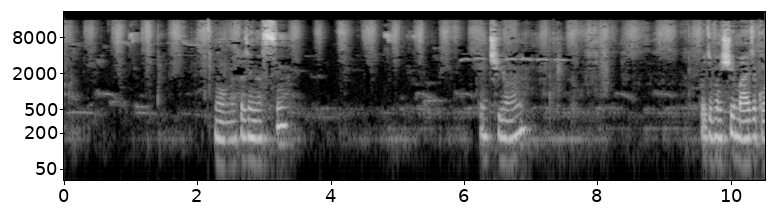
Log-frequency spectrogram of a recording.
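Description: Fingers smear wet mud with soft, sticky scraping.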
